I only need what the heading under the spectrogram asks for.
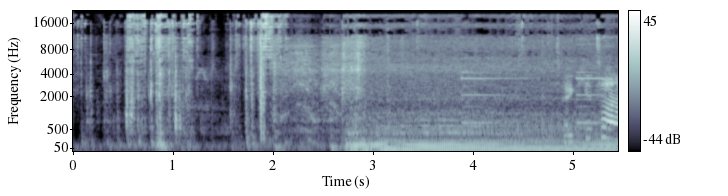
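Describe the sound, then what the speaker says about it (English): A car engine starts and then idles steadily outside a garage during a snowstorm, a low continuous rumble that takes over after a few seconds of clattering and handling noises at the start. "I'm gonna let my car run for a minute"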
